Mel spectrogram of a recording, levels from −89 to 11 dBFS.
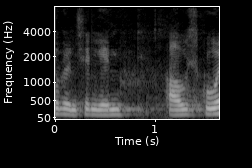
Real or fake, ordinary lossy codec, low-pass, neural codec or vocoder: fake; none; none; codec, 16 kHz, 4 kbps, FreqCodec, smaller model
